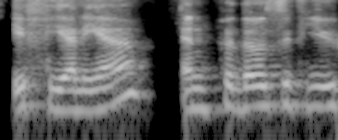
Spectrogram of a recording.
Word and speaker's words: Iphigenia: So it's pronounced Iphigenia.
